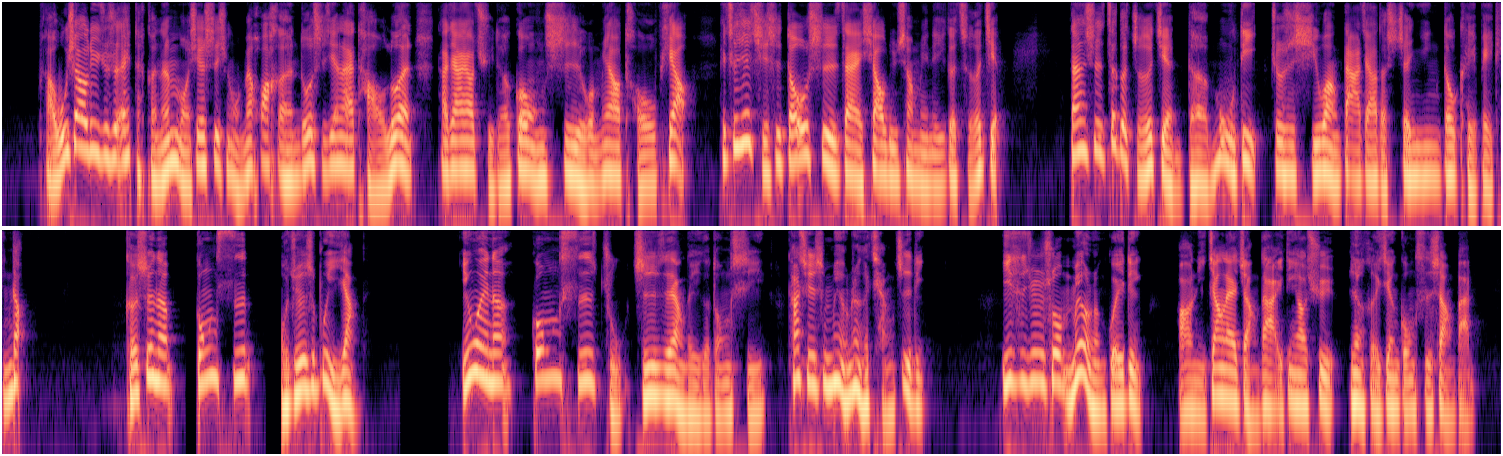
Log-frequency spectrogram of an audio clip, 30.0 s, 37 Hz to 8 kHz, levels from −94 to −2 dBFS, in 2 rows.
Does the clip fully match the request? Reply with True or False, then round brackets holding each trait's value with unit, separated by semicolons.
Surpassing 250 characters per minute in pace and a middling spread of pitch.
False (290 characters per minute; 7.0 semitones)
